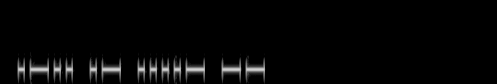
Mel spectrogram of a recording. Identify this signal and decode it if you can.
Morse code, heard as a keyed tone, about 20 wpm, 700 Hz. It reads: LA4M
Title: DXCC-100 Call Signs - 4 Characters - Repeated 3x - 20wpm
